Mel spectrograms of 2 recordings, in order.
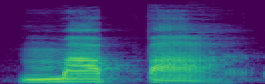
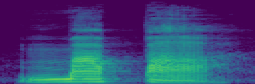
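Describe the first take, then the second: First: The final vowel is a full, clear 'a'. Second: The final vowel is a full, clear 'a'.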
